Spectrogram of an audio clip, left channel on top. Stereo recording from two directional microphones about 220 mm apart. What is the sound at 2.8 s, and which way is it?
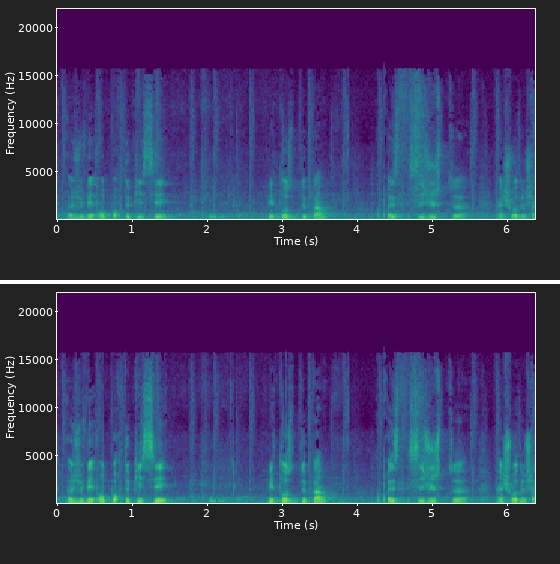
Speech, 30° right (ahead or behind).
